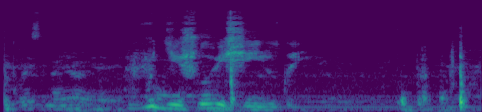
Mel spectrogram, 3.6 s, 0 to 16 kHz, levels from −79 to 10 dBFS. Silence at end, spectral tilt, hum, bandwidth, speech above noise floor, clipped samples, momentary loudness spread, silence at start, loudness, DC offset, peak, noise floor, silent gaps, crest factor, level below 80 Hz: 0 s; -5.5 dB/octave; none; 11.5 kHz; 23 dB; under 0.1%; 19 LU; 0.05 s; -30 LUFS; under 0.1%; -6 dBFS; -54 dBFS; none; 26 dB; -54 dBFS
